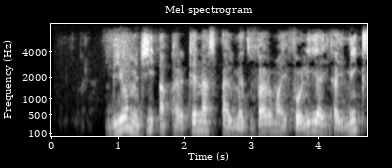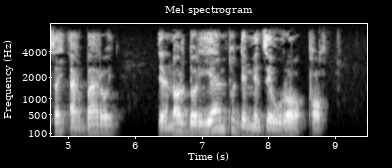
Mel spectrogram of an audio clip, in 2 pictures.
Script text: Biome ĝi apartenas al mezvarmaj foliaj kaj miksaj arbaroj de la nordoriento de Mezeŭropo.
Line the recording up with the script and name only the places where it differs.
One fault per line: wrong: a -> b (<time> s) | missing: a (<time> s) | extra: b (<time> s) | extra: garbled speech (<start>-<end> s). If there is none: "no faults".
no faults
